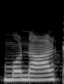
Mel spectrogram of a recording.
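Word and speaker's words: monarch: बताया फिर एक है यहां पर भी क को के पढ़ रहे हैं मोनार्क है यानी के पढ़ रहे हैं क को तो क का साउंड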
